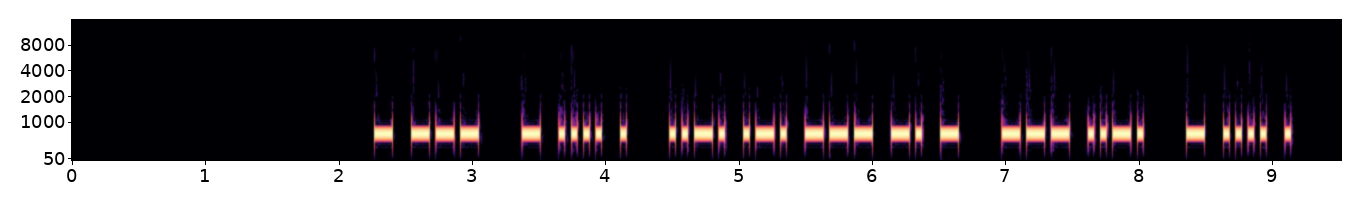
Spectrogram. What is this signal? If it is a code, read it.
Morse code, heard as a keyed tone, about 26 wpm, 700 Hz. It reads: TO THE FRONT OF THE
